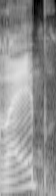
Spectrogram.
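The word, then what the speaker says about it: wrap: भी English word में यदि डब्लू के तुरंत बाद आर आए तो डब्लू साइलेंट हो जाता है इसको आप जानते हैं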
